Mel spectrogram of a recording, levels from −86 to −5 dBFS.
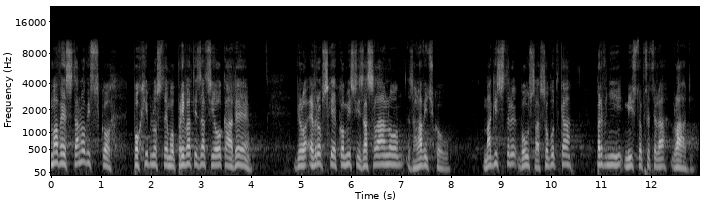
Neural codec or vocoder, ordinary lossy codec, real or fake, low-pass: none; Opus, 32 kbps; real; 10.8 kHz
